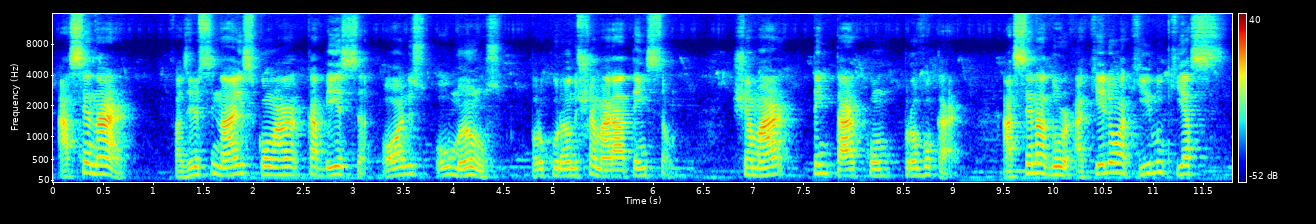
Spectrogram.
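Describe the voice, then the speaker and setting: A Brazilian man, a teacher, reading dictionary definitions aloud in a measured, list-like way with hesitant "é" fillers. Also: a little high. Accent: Brazilian Portuguese. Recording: echoey room, faint background noise.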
